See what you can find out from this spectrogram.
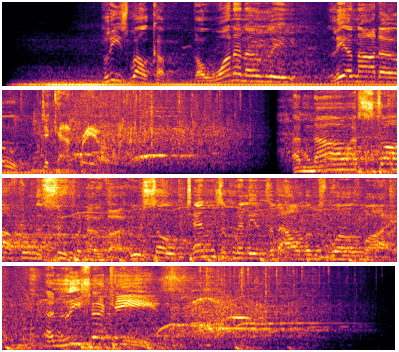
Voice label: VOICE OF GOD

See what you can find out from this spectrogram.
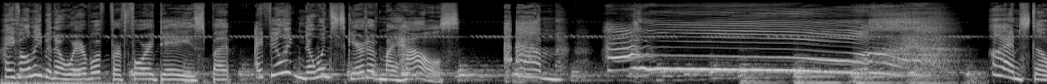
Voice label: Animation

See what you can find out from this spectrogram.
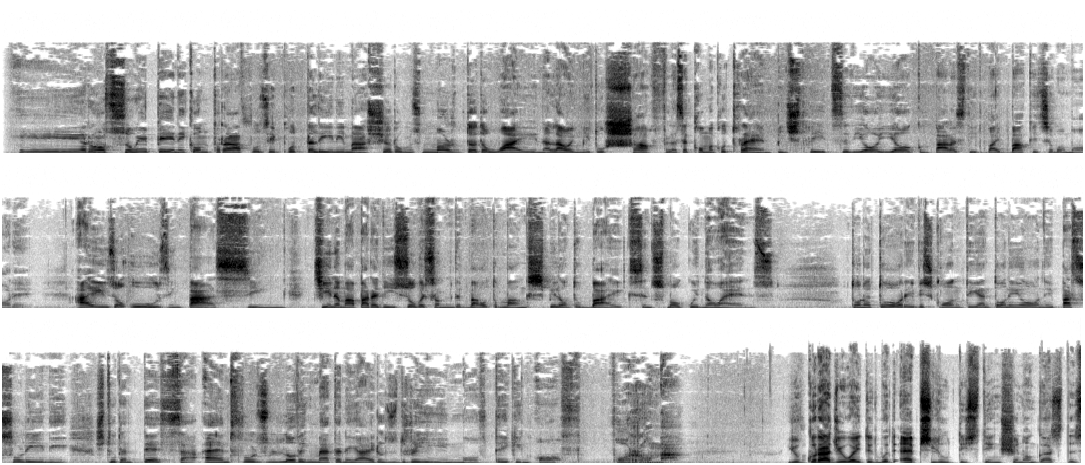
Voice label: Italian Character Accents

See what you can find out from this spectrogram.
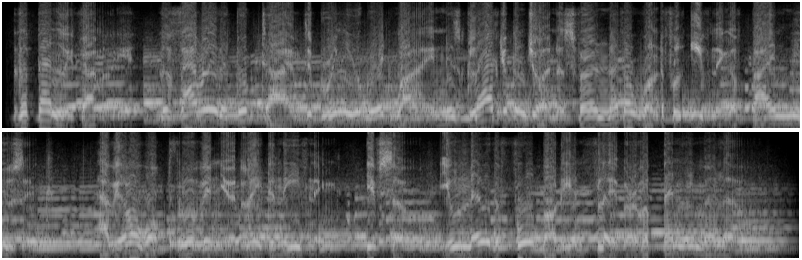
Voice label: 1950s Wine ad; en-AU

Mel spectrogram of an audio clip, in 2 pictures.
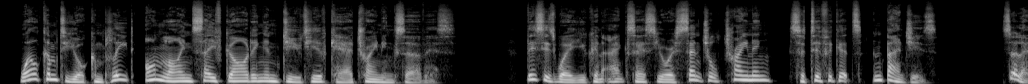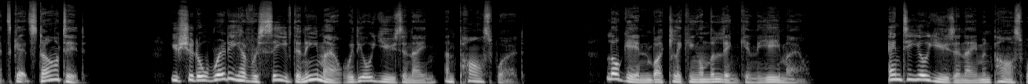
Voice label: e-learning, en-AU

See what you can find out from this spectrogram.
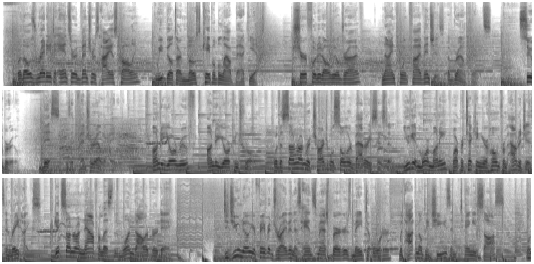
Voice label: Commercial

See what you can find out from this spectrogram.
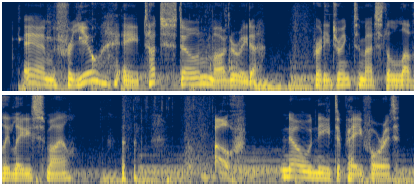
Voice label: Character

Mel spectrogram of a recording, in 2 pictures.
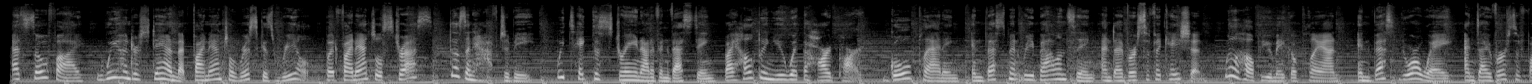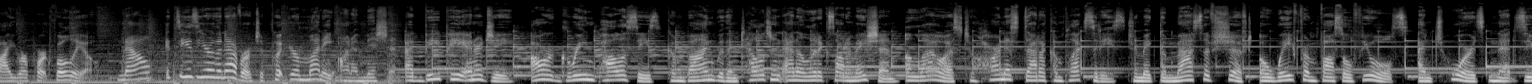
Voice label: Corporate Narration, en-US

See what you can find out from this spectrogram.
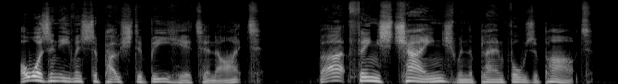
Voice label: Cockney Character

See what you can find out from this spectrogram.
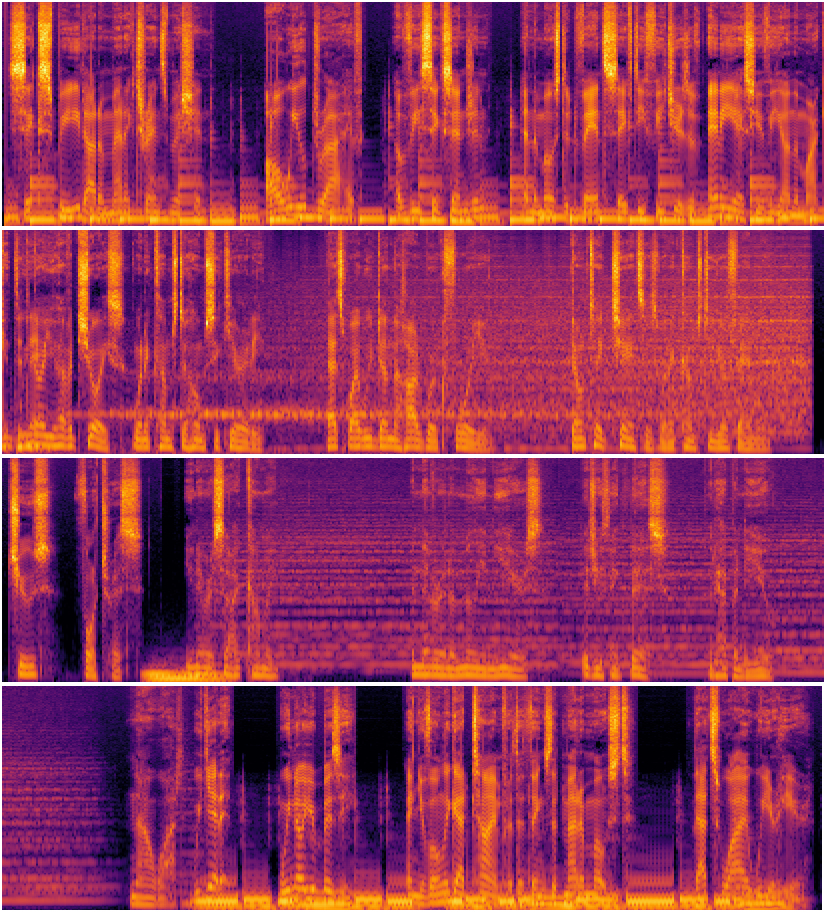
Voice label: Commercial

